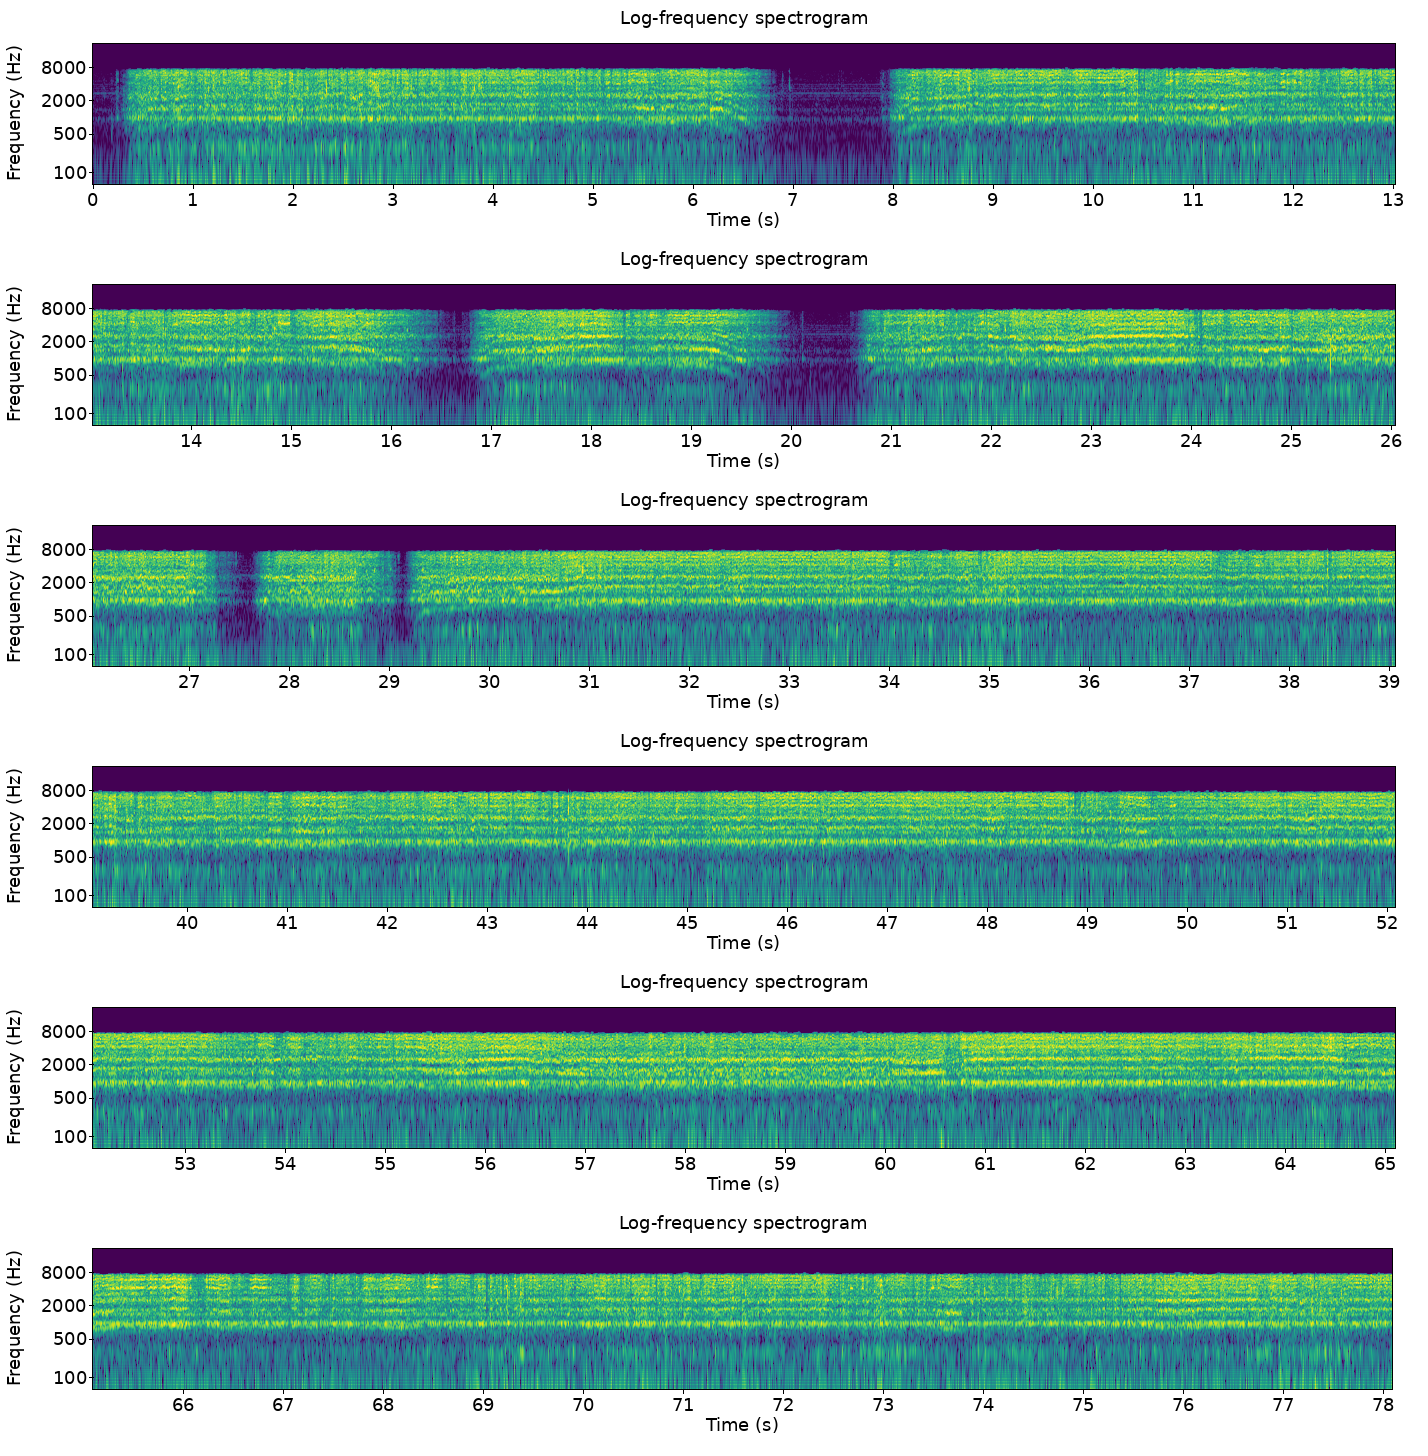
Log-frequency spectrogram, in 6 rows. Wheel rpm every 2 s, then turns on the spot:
140, 230, 230, 50, 180, 220, 230, 200, 100, 150, 100, 210, 210, 140, 110, 200, 230, 230, 230, 230, 220, 230, 230, 230, 220, 230, 230, 220, 210, 190, 220, 240, 230, 230, 230, 230, 230, 230, 230.
none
